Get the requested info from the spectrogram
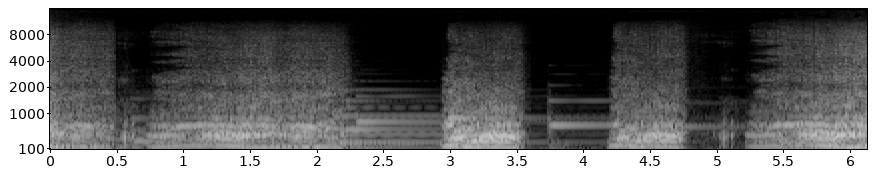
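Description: A bear roaring again and again: five rough roars, some about half a second and others over a second long, with short gaps between them. Background music with steady held notes plays under and between the roars.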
